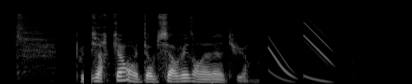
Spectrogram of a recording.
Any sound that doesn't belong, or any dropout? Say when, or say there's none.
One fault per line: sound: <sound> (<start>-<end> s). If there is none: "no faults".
sound: dropout (0.8-0.9 s)
sound: chirp (2.7-3.4 s)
